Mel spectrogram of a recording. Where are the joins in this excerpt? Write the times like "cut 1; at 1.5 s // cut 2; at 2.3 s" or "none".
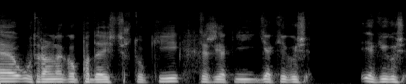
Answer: cut 1; at 1.2 s // cut 2; at 2.0 s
